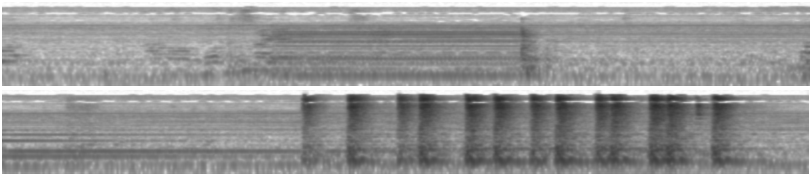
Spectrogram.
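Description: Instruments being tried between songs: a held note rings for about a second and a half, a second held note follows, then a quick run of about eight drum hits on a drum kit near the end, the loudest part.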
